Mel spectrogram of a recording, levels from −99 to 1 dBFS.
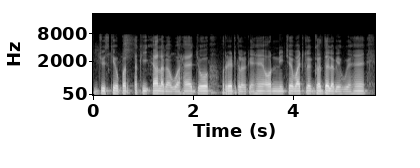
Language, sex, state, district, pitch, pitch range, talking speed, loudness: Hindi, male, Jharkhand, Garhwa, 110 Hz, 110-115 Hz, 200 wpm, -18 LUFS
